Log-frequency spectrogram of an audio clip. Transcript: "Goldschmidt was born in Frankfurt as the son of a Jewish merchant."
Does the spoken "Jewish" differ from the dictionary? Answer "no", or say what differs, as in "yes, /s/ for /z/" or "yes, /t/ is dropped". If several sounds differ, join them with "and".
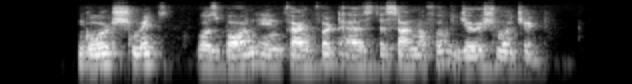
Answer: no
